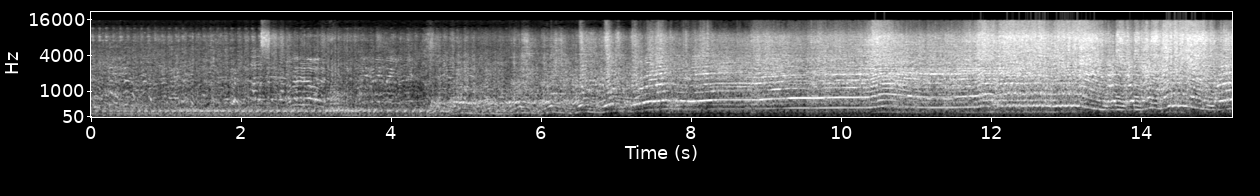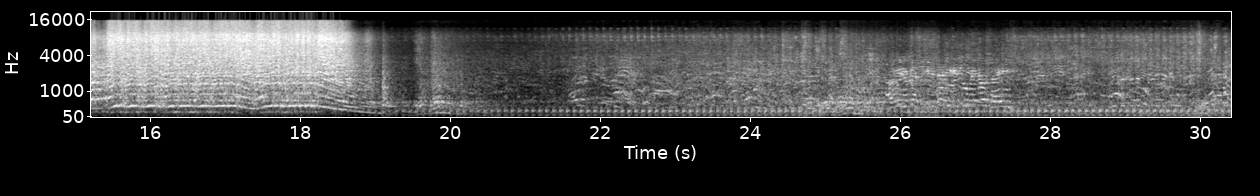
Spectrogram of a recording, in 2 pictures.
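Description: Motorcycle engine revved up from idle. The revs climb over several seconds and are held high and loud for about six seconds, wavering a little, then drop sharply back to a steady idle.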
